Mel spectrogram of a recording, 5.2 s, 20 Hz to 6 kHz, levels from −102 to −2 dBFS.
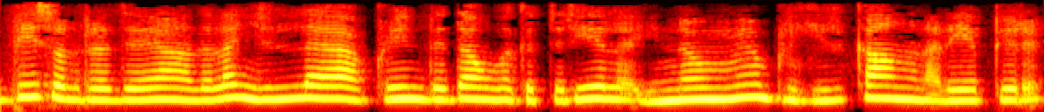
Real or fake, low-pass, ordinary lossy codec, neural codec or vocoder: fake; 5.4 kHz; MP3, 24 kbps; codec, 24 kHz, 0.5 kbps, DualCodec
